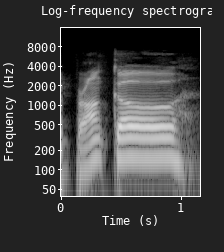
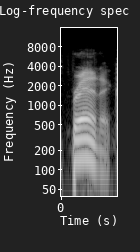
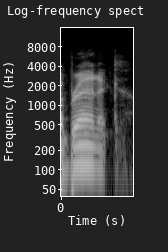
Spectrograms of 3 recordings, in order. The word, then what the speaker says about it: Brannick: Kick is good by Bronco Jamison. Or no. Is that Bronco? No. How do you say that? Brannick? I'm dyslexic. It's Brannick, right? Yeah, Brannick. Sorry, Brannick.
